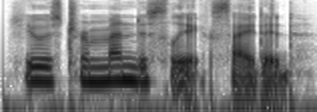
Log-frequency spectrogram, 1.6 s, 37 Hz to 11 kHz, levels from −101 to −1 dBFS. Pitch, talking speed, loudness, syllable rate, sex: 185 Hz, 150 wpm, -17 LUFS, 6.3 syllables/s, female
